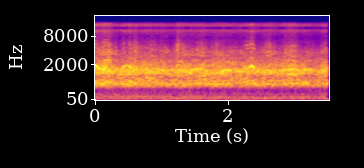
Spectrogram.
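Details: Many snow geese at Middle Creek WMA in Pennsylvania calling together, a continuous blend of nasal honks with occasional clearer individual yelps heard at a distance.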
